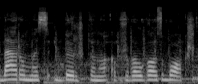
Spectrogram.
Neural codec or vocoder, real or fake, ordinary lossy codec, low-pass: none; real; Opus, 16 kbps; 14.4 kHz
